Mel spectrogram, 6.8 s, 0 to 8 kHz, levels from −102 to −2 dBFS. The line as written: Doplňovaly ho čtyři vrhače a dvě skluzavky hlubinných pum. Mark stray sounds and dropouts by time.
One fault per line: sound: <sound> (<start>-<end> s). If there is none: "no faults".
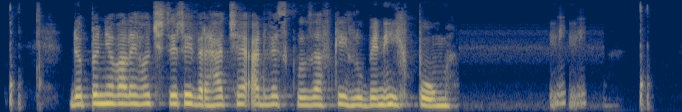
sound: laugh (5.5-5.9 s)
